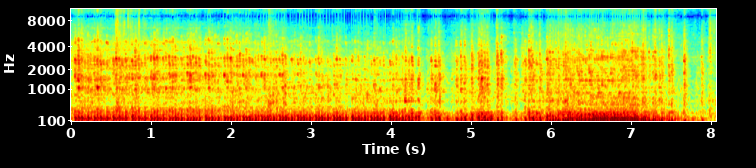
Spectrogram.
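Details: 1940 Plymouth Deluxe six parked about 65 years, started on 6 volts with crushed, clogged muffler and exhaust: low, slightly uneven idle then quick throttle blips; runs fine after storage.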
